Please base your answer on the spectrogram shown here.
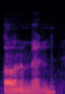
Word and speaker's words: ormen: They only wrote the consonants, and the word is RMN, to be pronounced Ormen, and it means literally the worm.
